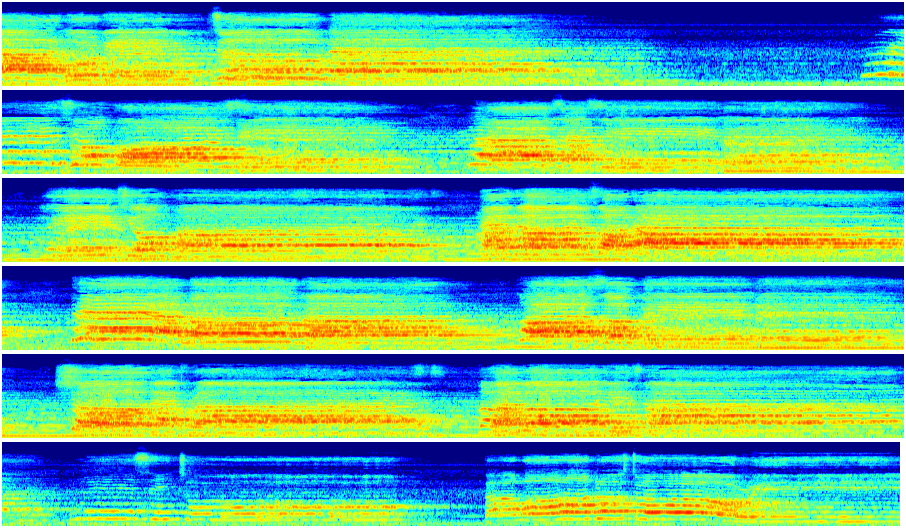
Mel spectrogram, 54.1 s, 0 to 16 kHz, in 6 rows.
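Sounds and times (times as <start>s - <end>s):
women's choir singing: 0.0s - 6.2s, 8.6s - 45.6s.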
